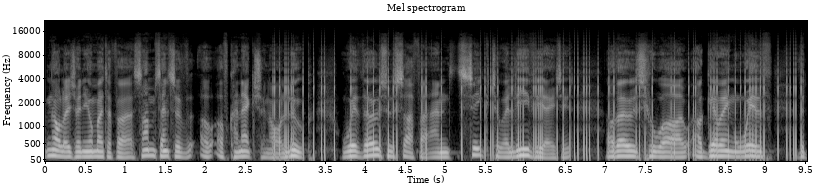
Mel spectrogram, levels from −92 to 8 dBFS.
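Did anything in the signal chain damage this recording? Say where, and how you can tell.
Yes. Intermittent pulses are entering the chain, most likely electrical interference picked up in the analogue wiring, and they produce a train of clicks. It starts at 2.85 s, just after "of of of connection", and runs to 9.46 s at about 11.4 clicks per second on an irregular pace, around seventy in all. Each click has much the same shape and peaks roughly 20 dB above the speech, so the ticking stays prominent through the pauses as well as under the talking.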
